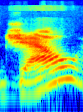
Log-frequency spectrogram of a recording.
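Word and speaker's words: Zhao: think chloe i believe it's jao as how it's pronounced like a jay uh i think she's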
